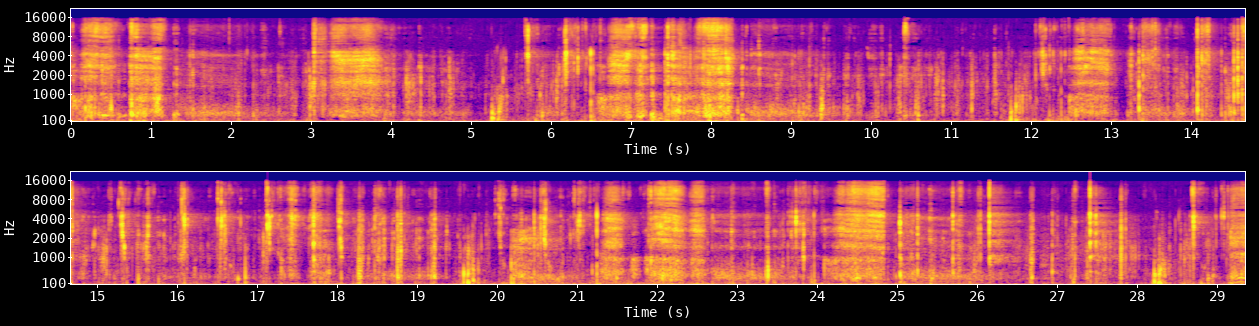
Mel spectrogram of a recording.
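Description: Close-miked mouth sounds of a person eating purple mixed-grain rice: biting, chewing and wet smacking, with chopsticks and a spoon scraping and clicking on a metal tray.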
